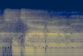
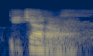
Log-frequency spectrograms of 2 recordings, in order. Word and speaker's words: chicharrón: We got empanadas and chicharrón. – Oh, you dog. – So for those of you that don't know what chicharrón is, it is... – Can you just say it one more time? – Chicharrón.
